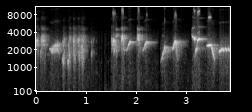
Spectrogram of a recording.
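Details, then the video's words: Short masteran excerpt of a greater green leafbird: dense chattering trills, then clear slurred whistles dropping and rising in pitch, delivered in three close bursts. "MASTERAN GACOR - Suara Burung Cucak Ijo"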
